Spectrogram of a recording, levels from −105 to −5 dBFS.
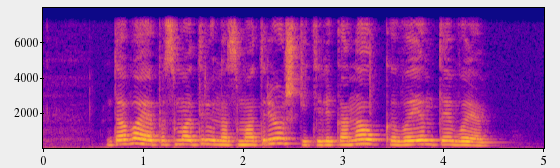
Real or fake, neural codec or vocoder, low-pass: real; none; 7.2 kHz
